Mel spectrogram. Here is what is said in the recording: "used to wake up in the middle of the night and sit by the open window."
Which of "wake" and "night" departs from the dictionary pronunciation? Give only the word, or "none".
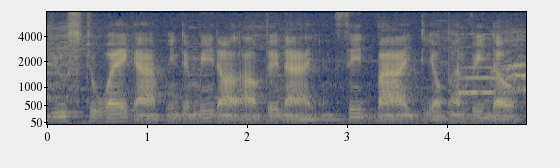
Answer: night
